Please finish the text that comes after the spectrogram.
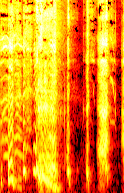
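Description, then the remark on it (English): A person with congestion clears their throat several times: a long, raspy, gravelly rumble followed by a few short, sharp hacks spaced out unevenly, loud with no talking. “Clear your throat when you're speaking. My throat's cleared.”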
